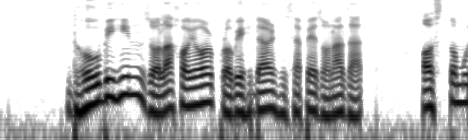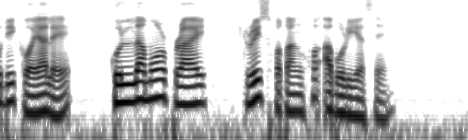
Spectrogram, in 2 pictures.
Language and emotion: Assamese, neutral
